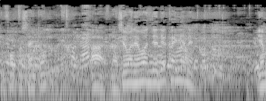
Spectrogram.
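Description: Speech only: a man talking, with people chattering around him.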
